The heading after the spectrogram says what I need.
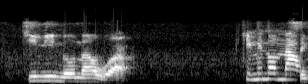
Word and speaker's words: Kimi no Na wa: Mas o nome do filme, salvo engano, é o Kimi no Na wa. Kimi no Na wa. Assim que você pronunciou? É, isso aí. Kimi no Na wa, e hoje vai ser corte em cima de corte.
